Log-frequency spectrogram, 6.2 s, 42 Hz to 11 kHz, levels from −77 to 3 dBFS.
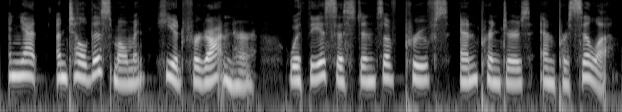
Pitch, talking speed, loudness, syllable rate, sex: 205 Hz, 175 wpm, -20 LUFS, 5.3 syllables/s, female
